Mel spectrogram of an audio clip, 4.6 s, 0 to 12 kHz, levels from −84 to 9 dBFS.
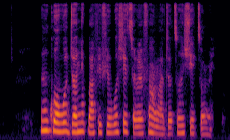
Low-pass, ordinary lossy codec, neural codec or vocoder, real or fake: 10.8 kHz; none; codec, 44.1 kHz, 3.4 kbps, Pupu-Codec; fake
